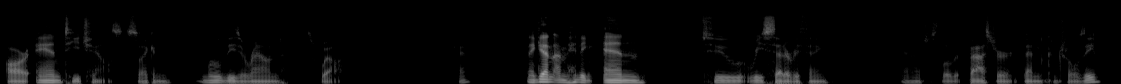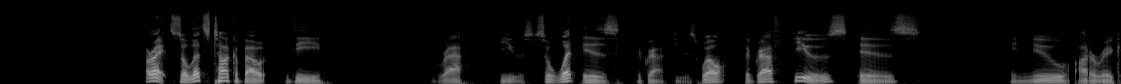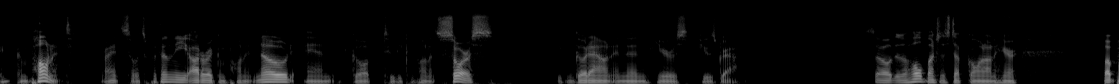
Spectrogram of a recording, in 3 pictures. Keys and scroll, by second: 0.5 Return, 2.7 t, 7.5 n, 18.5 Tab, 18.5-19.7 typing, 19.8 Return, 22.1 r.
